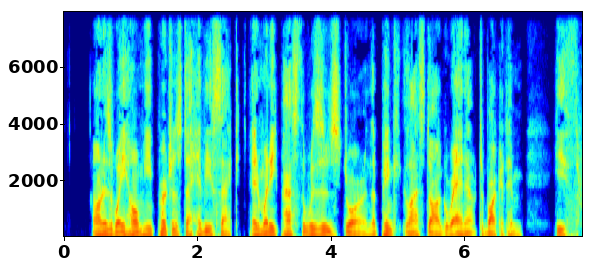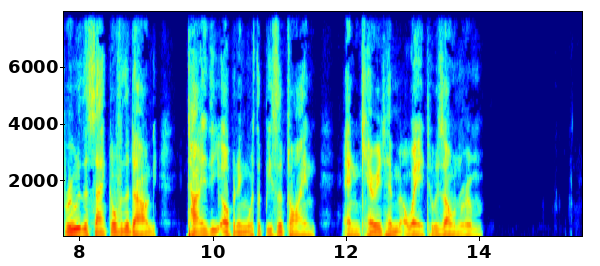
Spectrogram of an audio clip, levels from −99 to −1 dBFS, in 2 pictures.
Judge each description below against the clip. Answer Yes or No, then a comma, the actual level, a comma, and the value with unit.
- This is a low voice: Yes, low, 100 Hz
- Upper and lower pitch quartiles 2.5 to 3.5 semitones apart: No, average, 4.8 semitones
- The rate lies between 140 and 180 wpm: No, average, 195 wpm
